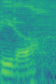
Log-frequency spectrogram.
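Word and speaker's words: butyl: I think it's pronounced boutel. The guy in the video said beetle. He was an American.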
